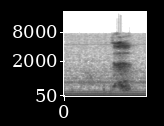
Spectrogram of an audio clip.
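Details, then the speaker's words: A single brief, sharp hiccup over a steady background hum, heard while someone tries to scare the girl out of her hiccups. "sorry got hicup Mak it look better she hi cups let me try and scare you"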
